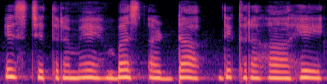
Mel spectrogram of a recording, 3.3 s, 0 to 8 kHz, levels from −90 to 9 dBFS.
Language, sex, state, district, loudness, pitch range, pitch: Hindi, female, Madhya Pradesh, Bhopal, -14 LUFS, 230-245 Hz, 240 Hz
